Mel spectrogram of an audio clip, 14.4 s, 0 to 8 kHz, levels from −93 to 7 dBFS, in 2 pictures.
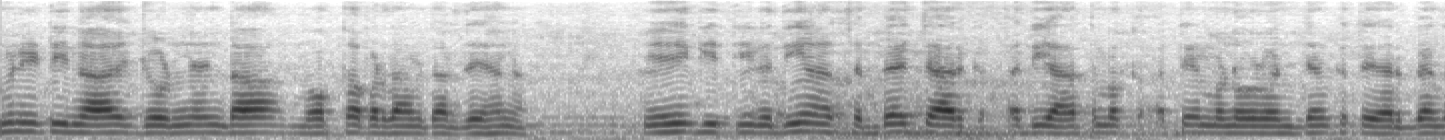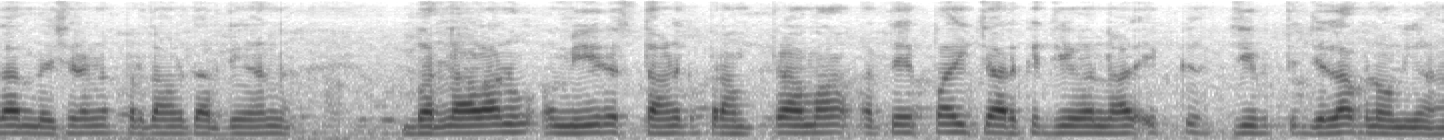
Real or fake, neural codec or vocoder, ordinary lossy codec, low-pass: fake; codec, 16 kHz, 16 kbps, FreqCodec, smaller model; none; none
